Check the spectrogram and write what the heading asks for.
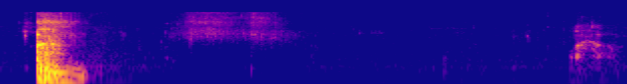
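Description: Diet Dr. Pepper being sucked through a straw: a loud, sharp slurp, then a softer airy gurgle, then a brief final slurp after a pause. No one talks.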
